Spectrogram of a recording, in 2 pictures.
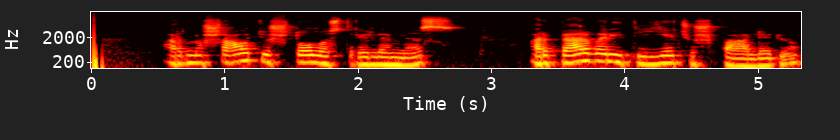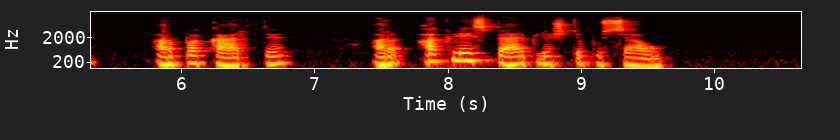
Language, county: Lithuanian, Klaipėda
